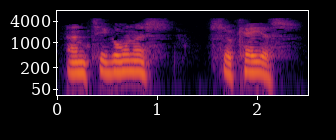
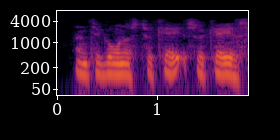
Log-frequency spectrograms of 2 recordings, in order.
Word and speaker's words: Antigonus Socaeus: in the Roman way of pronouncing it, would be Antigonus Socaeus. Antigonus Socaeus.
